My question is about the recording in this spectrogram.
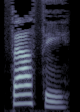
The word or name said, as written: fathi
